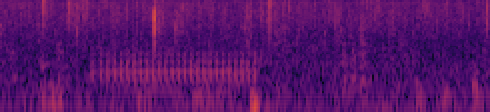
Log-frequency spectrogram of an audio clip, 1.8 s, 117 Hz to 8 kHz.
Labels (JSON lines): {"label": "biophony, croak", "recorder": "SoundTrap 500"}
